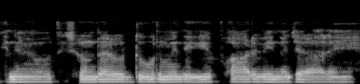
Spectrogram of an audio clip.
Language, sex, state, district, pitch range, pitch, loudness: Hindi, male, Chhattisgarh, Korba, 115-120 Hz, 115 Hz, -20 LUFS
